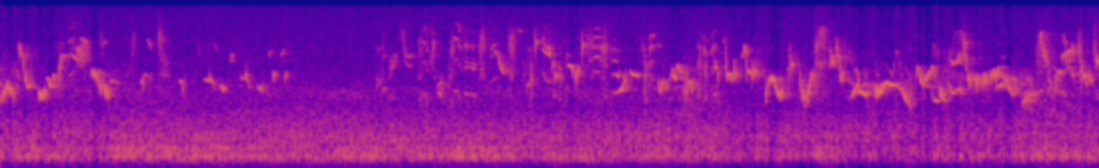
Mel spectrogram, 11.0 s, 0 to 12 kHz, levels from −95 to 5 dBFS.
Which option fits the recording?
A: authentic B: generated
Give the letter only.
A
